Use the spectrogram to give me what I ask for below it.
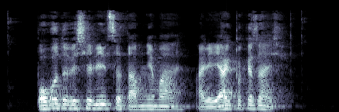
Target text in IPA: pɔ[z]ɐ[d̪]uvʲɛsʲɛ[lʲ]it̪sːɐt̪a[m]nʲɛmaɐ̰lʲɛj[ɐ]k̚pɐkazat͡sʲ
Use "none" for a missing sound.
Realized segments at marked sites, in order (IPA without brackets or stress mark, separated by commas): v, d̪, lʲ, m, a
